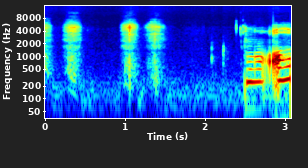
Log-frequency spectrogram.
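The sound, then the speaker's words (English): Four short, breathy sniffles come in two quick pairs, fairly loud, followed by a brief pause before a voice starts speaking. “All of that sniffling made Moose sniffle too.”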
